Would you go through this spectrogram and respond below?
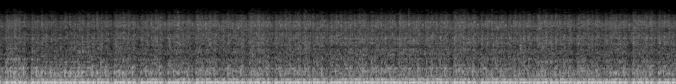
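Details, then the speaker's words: Duramax diesel idling at about 1000 rpm, shaking, with low vacuum and the problem on only one side: heavy, lumpy, uneven rumble, missing on some cylinders; owner suspects an electrical rather than mechanical fault; rough idle misfire. "You know, it sounds terrible. It sounds so freaking terrible. And I don't think it's a mechanical issue, to be honest."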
